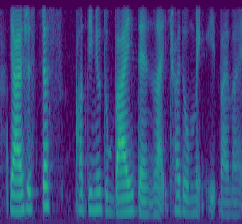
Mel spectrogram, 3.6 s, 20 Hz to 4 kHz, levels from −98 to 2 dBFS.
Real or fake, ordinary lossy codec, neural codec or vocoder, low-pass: real; none; none; 3.6 kHz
